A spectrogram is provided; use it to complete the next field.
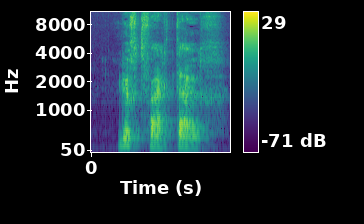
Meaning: aircraft, aerial vessel
- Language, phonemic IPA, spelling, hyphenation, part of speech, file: Dutch, /ˈlʏxtˌfaːr.tœy̯x/, luchtvaartuig, lucht‧vaar‧tuig, noun, Nl-luchtvaartuig.ogg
